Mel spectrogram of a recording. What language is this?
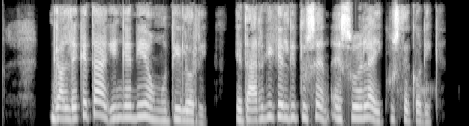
Basque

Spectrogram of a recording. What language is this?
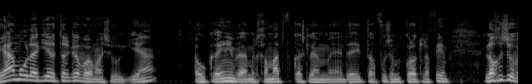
Hebrew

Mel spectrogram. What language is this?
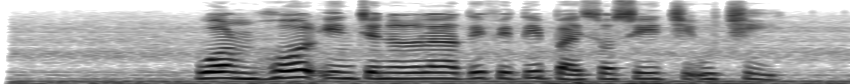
Javanese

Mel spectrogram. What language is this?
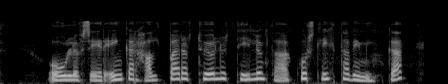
Icelandic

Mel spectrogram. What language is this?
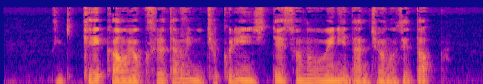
Japanese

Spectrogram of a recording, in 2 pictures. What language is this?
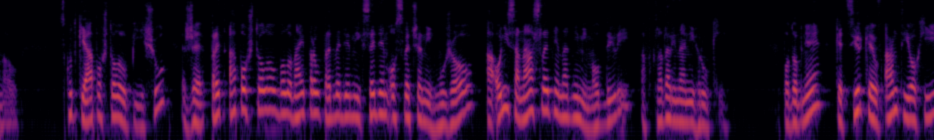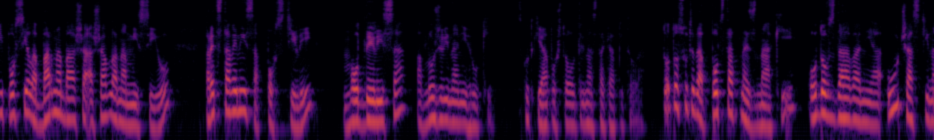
Slovak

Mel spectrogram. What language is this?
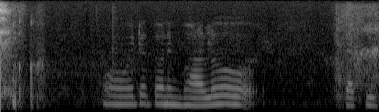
Bangla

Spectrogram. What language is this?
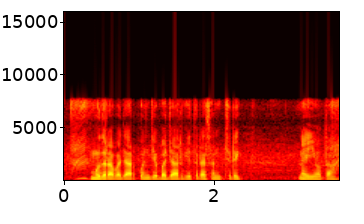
Hindi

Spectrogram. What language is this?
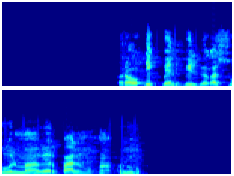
Tupuri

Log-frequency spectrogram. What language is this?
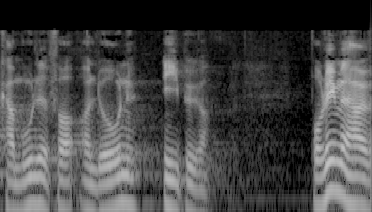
Danish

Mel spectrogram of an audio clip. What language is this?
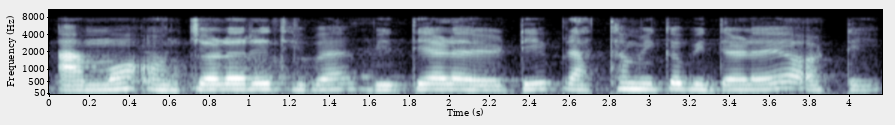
Odia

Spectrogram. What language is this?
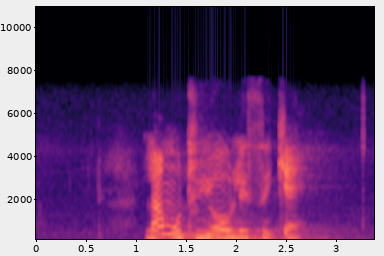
Northern Sotho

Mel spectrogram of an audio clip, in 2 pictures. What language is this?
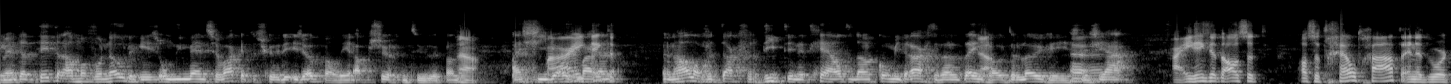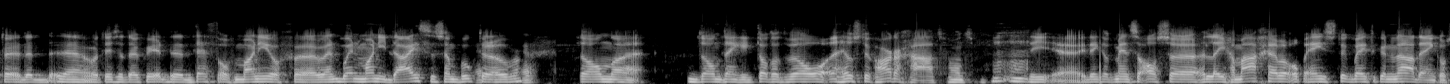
Dutch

